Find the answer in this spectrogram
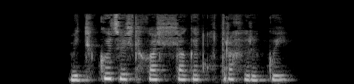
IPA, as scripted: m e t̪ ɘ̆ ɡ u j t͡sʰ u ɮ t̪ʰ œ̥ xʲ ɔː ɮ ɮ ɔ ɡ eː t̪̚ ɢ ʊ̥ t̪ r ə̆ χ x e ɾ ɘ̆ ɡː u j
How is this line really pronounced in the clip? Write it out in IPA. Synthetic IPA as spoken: m e t̪ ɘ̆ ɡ u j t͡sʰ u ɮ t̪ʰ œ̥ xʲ ɔː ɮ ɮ ɔː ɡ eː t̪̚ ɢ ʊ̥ t̪ r ə̆ χ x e ɾ ɘ̆ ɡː u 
